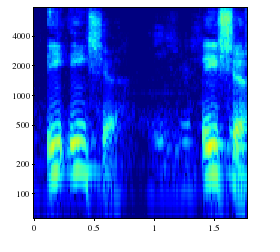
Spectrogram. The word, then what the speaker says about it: Esher: I was going to say, I keep wanting to say Esher, because I've got like MC Escher on mine. Yeah. But Esher from Esher.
